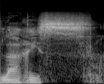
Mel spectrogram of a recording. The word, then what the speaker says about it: Larrys: First of all, can you tell us how's what's the proper pronunciation of your first like first name? The proper one is Laris.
